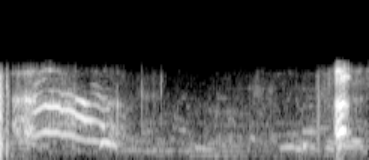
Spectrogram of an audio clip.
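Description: A person's short high-pitched whine-like vocal sound that rises and then falls in pitch, lasting under a second at the start.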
